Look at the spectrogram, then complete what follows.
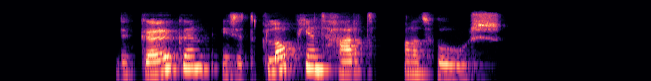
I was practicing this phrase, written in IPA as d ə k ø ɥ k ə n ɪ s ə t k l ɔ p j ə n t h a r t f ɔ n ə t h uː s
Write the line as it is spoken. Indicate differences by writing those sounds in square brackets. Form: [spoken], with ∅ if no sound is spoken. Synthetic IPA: d ə k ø ɥ k ə n ɪ s ə t k l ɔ p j ə n t h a r t f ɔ n ə t h uː s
